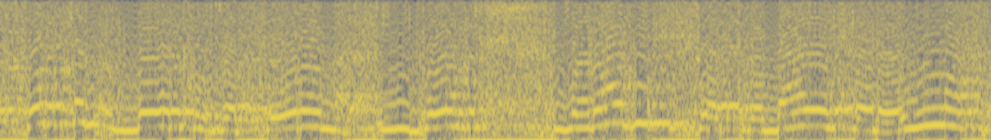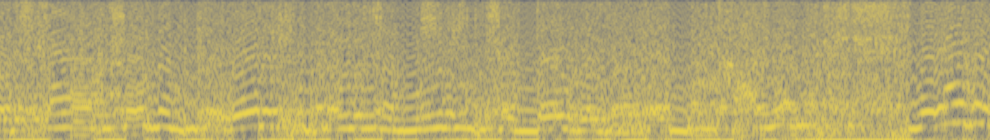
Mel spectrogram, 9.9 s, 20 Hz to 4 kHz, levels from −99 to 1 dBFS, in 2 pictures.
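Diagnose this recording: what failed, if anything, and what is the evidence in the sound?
Sample-format conversion failed throughout: companded audio read as linear. Mu-law bytes play as raw 8-bit samples, unexpanded. Speech becomes loud, buzzy distortion with noise in pauses.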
